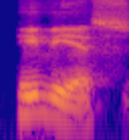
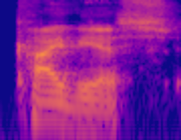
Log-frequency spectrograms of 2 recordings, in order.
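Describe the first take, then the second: First: The word begins with a breathy h sound. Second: The word begins with a hard k sound. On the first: The X is read the Spanish way. "if we want to go with more of a Spanish pronunciation" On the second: The X is read like the Greek letter chi. "if this was meant more to be like the Greek letter chi"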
